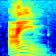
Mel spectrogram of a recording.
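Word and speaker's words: عين: Ain, ain, a very special sound, ain.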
